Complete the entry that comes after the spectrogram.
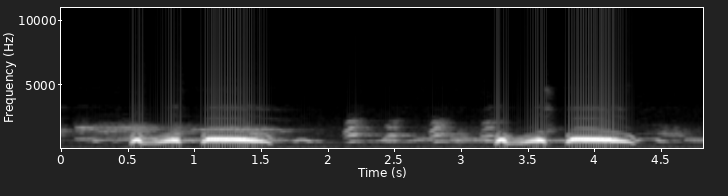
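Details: Spotted doves cooing as decoys to attract wild birds and for training: two strong phrases, a short rising note then a long swelling coo, over a steady background of softer low notes and chirps.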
